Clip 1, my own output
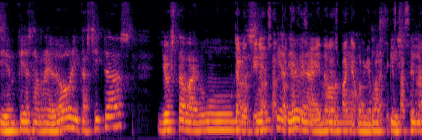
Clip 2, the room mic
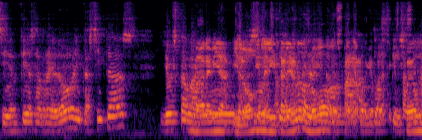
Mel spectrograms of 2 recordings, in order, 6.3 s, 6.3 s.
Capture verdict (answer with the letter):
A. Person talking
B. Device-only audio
A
